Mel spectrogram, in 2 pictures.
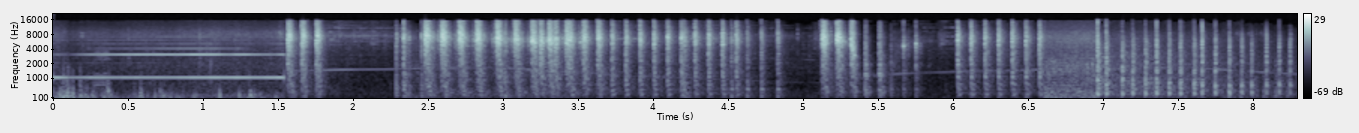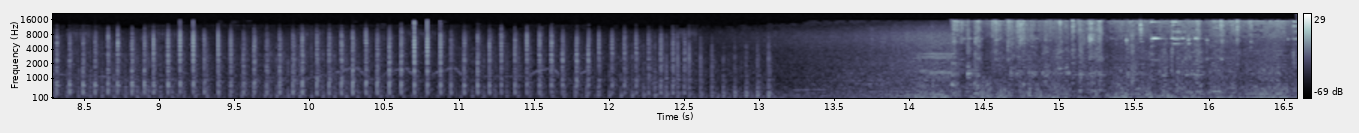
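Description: A .50-calibre M2 Browning heavy machine gun firing long bursts of rapid, evenly spaced shots, with short breaks about five and six seconds in. A steady high beep sounds at the start and cuts off about a second and a half in.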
